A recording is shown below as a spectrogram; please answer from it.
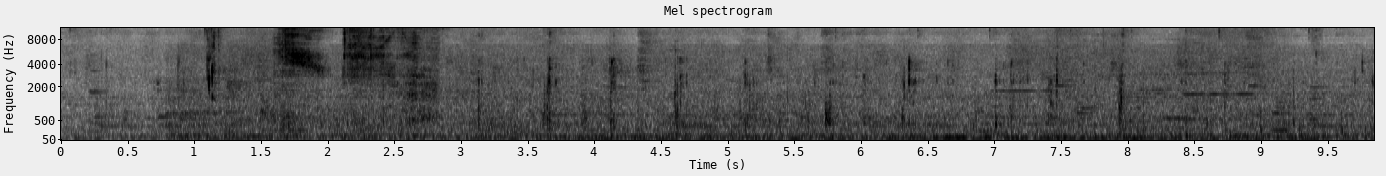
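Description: Close, wet chewing and biting of rosé-sauce tteokbokki with soondae, squishy mouth sounds running continuously over a dense background din.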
